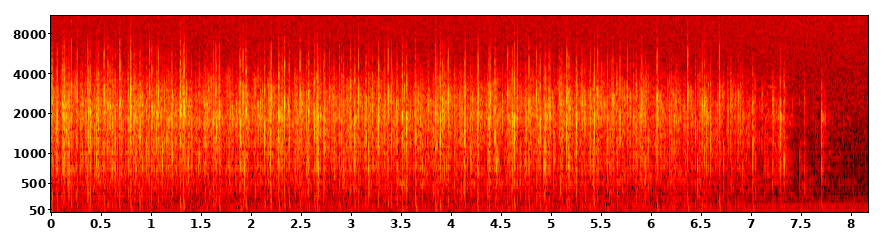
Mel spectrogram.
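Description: Outdoor audience applauding, a dense patter of hand claps that thins out about seven seconds in and ends with a few last claps.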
